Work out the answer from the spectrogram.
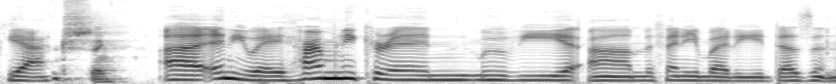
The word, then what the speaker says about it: Korine: a Harmony Karin movie there's contention over pronunciation of Harmony Karin's last name but I'm going with Karin yeah what's the other what are the other candidate pronunciations Karen okay Karin Karen okay all right and I'm neutral on that I feel agnostic about that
